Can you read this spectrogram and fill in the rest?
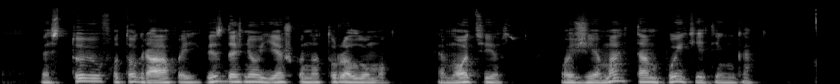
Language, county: Lithuanian, Telšiai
